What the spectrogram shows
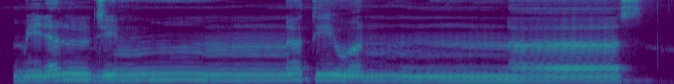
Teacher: نون الف زبر نا الف مدہ ہو رہا ہے تو اس کو ایک الف کے برابر لمبا بھی کریں گے اور سین کو ساکن کر دیں گے وقف کی صورت میں۔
